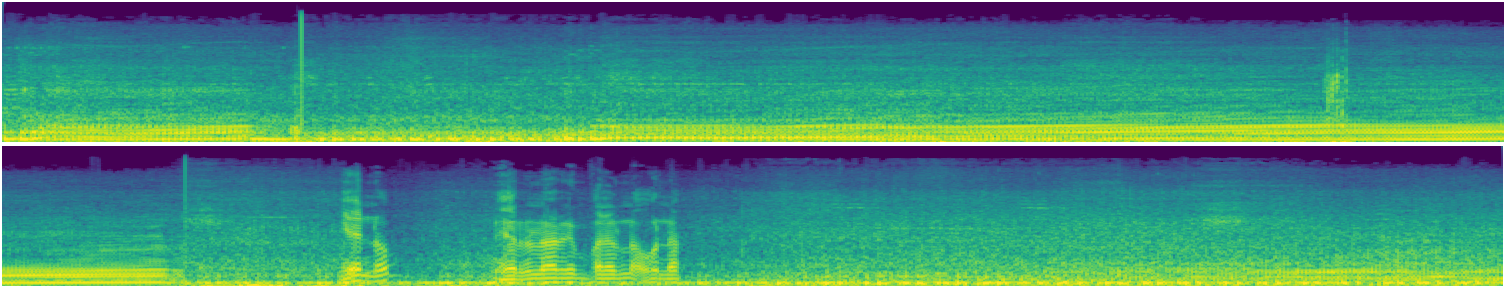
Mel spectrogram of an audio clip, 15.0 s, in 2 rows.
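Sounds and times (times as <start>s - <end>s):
motorcycle engine accelerating: 0.0s - 8.4s.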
